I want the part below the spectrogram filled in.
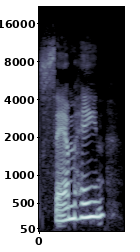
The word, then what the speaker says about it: Samhain: It's spelt Samhain, but apparently it's pronounced Samhain, which is something I only just learned.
